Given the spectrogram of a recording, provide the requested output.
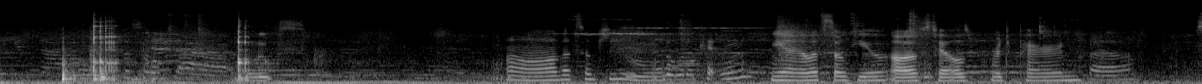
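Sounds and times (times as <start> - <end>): glass dish clinking on ceramic plate: 0.6 - 1.4, 2.4 - 2.7.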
